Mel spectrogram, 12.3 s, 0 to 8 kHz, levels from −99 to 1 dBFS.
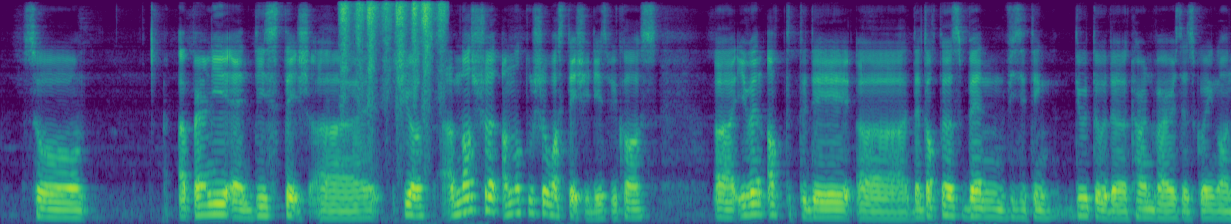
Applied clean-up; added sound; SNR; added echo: none; Rattle (instrument); 4 dB; reverberation time 0.2 s.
